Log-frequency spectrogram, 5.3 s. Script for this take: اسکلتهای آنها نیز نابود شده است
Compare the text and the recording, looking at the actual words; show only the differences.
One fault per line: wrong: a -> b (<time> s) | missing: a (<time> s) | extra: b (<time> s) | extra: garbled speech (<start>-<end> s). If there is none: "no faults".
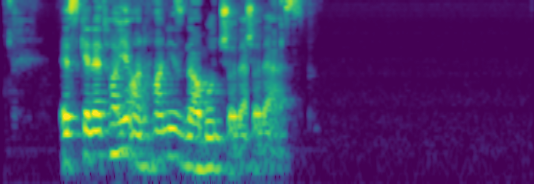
extra: شده (2.5 s)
